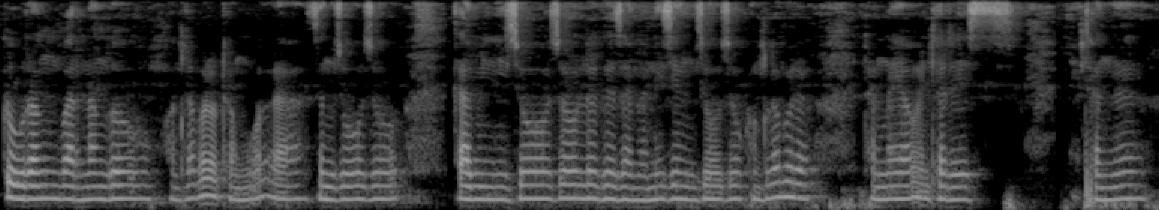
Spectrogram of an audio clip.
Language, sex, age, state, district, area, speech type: Bodo, female, 18-30, Assam, Kokrajhar, rural, spontaneous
